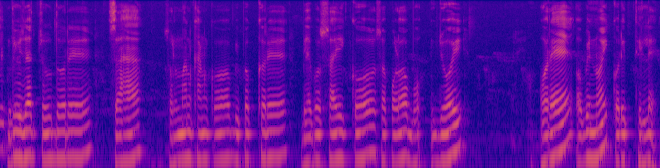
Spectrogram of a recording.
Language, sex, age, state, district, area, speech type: Odia, male, 30-45, Odisha, Mayurbhanj, rural, read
